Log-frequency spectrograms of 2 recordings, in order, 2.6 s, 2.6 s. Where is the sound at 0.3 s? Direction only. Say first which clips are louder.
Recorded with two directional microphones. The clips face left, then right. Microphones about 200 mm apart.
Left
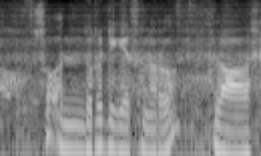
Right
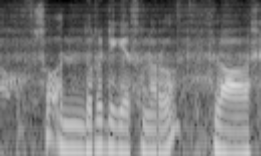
Right 3 dB; 10° right (ahead or behind).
